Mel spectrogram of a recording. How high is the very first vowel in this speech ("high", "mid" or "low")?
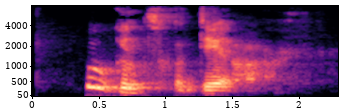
high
